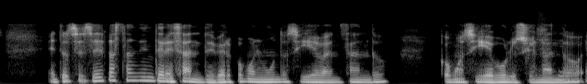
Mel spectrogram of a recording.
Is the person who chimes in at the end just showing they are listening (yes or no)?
yes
